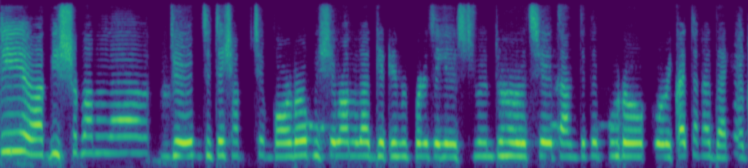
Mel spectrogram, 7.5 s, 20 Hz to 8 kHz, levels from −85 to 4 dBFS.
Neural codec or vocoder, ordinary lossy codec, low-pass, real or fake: codec, 16 kHz, 0.5 kbps, X-Codec, HuBERT features, trained on general audio; none; 7.2 kHz; fake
